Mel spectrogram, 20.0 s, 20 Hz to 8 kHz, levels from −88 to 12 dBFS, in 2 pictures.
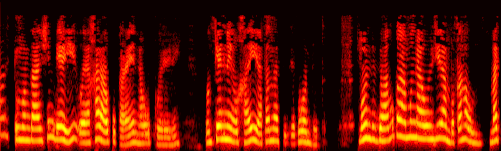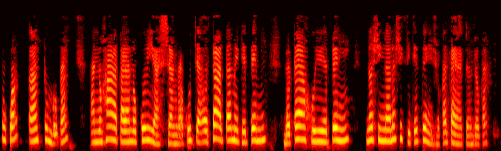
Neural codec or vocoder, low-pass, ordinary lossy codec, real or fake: codec, 44.1 kHz, 1.7 kbps, Pupu-Codec; 7.2 kHz; MP3, 24 kbps; fake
